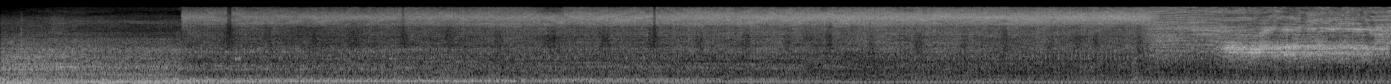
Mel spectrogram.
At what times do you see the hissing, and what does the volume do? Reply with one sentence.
You can hear the hissing from 0.0 to 13.8 s, getting louder.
